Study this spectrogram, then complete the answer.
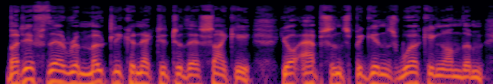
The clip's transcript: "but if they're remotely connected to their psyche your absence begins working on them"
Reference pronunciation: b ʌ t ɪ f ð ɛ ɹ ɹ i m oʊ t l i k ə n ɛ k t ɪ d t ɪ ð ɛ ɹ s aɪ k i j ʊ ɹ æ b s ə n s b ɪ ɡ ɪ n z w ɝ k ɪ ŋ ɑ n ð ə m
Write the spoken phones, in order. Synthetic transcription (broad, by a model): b ʌ t ɪ f ð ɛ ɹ ɹ i m oʊ t l i k ə n ɛ k t ɪ d t ɪ ð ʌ ɹ s aɪ k i j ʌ ɹ æ b s ə n s b ɪ ɡ ɪ n z w ɝ k ɪ ŋ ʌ n ð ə m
